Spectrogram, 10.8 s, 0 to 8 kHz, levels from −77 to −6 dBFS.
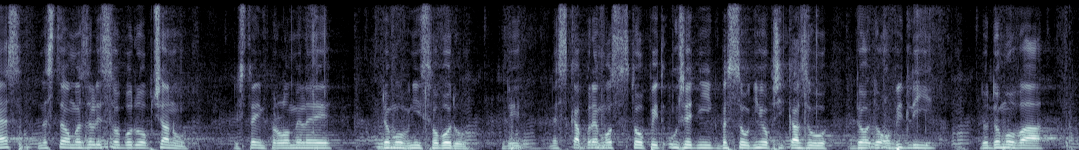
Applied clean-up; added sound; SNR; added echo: none; Insect; 14 dB; none.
